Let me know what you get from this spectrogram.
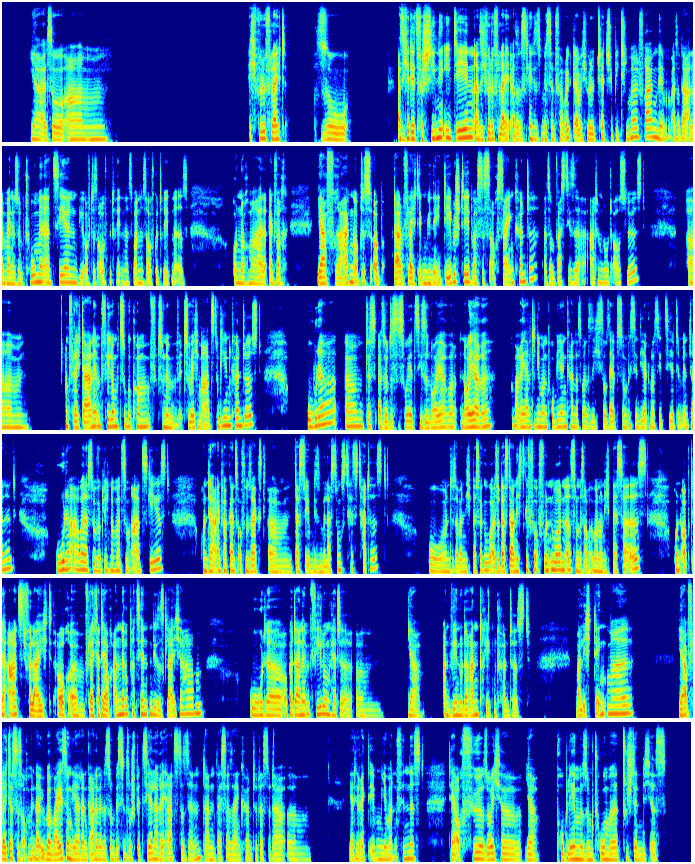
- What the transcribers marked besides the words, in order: other background noise
- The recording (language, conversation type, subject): German, advice, Wie beschreibst du deine Angst vor körperlichen Symptomen ohne klare Ursache?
